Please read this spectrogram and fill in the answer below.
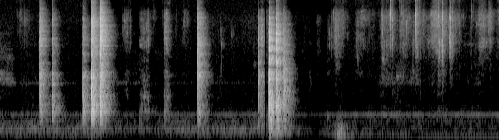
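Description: A spoon knocking and scraping against a metal bowl as cooked leek filling is emptied out: a handful of short clinks and knocks, the loudest about two seconds in and again a little after five seconds. After that come faint soft scraping sounds as the filling is spread over the dough.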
